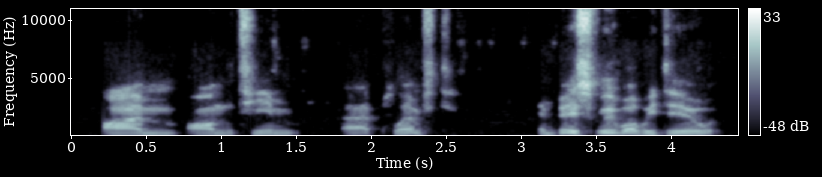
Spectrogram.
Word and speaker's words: PLINFT: And today we are honored to have Willem from, do I just call it PLINFT? Is that the way? Yeah, that's it. Yeah, that's the way you pronounce it.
